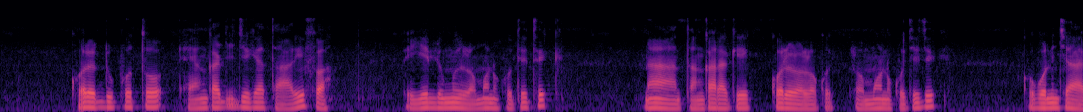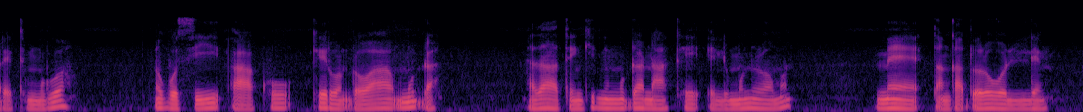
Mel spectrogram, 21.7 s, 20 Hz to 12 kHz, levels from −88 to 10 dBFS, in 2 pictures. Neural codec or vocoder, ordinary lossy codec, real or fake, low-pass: codec, 16 kHz, 8 kbps, FunCodec, trained on Chinese and English, 25 frames a second; none; fake; 7.2 kHz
